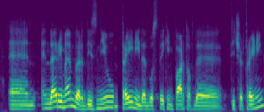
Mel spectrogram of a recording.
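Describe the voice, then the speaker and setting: With an Italian accent, a man speaks at a medium pitch in a dark, mellow tone. His intonation is lively and he takes hardly any pauses. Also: moderate pace. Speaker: yoga teacher. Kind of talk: casual chat.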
